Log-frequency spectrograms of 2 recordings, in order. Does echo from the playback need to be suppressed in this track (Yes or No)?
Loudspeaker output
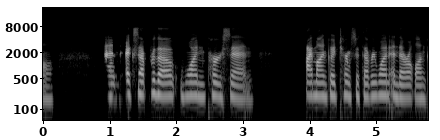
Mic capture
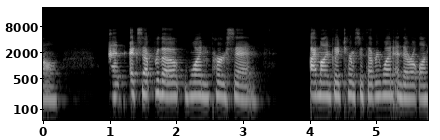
Yes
